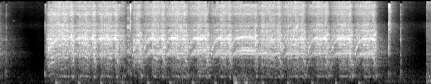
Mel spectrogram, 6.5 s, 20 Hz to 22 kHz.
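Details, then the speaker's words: Abandoned Kymco Mongoose 250cc liquid-cooled CVT quad, engine left open for years, first start attempt: fires and stumbles unevenly, surging and sagging before cutting out; rough running, choke seemed to help. "needs a little more help I think the choke was actually helping"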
